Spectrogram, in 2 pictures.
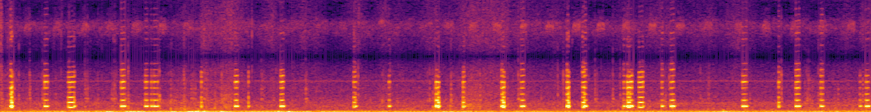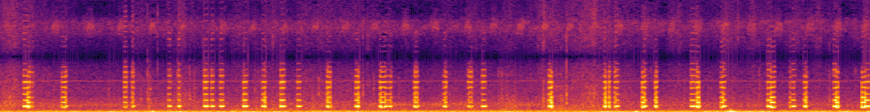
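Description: Nokta Velox One metal detector giving short, mid-pitched beeps, several a second and irregular, as the coil is swept over a dug hole and its plug of soil. The owner takes the signal to still be down in the hole.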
